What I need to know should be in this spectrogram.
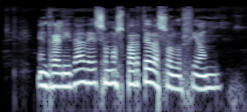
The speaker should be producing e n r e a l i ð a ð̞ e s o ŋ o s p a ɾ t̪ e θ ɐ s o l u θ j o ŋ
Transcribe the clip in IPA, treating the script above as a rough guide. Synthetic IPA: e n r e a l i ð a ð̞ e s o m o s p a ɾ t̪ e ð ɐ s o l u θ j o ŋ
